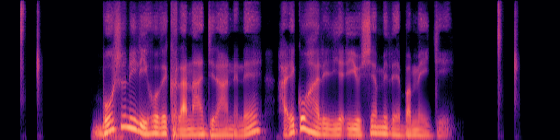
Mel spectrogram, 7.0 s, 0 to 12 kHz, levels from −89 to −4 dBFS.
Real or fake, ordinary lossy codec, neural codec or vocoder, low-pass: fake; none; codec, 24 kHz, 0.9 kbps, WavTokenizer, large speech release; none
